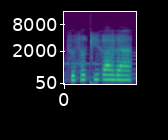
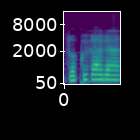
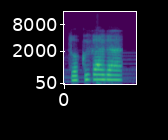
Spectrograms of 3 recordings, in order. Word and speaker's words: 続柄: ものだからな例えば続き柄を続柄と読むのは本来は間違っているしかし多くの人が続柄と呼んだ結果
